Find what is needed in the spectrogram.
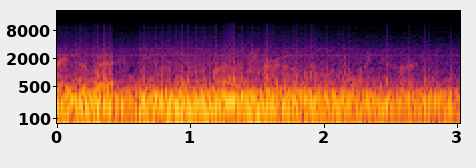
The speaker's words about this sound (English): Immediately following a news conference in Little Rock, General Wofford jumped in a Black Hawk helicopter and flew north to Fayetteville.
